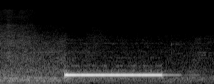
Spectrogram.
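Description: Telephone ringback tone over a phone line: one steady mid-pitched tone about a second long, then it stops.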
